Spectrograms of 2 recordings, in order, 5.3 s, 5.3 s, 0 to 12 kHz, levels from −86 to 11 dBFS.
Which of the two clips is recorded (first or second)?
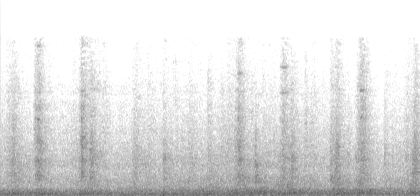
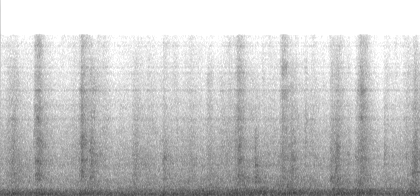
first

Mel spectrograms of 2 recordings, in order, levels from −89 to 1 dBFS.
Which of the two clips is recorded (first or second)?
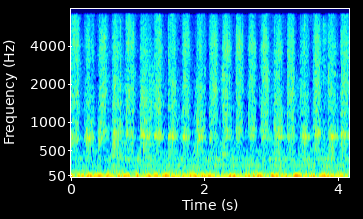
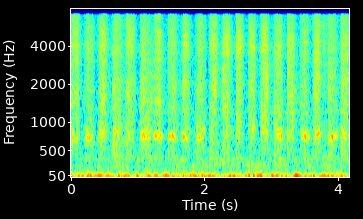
first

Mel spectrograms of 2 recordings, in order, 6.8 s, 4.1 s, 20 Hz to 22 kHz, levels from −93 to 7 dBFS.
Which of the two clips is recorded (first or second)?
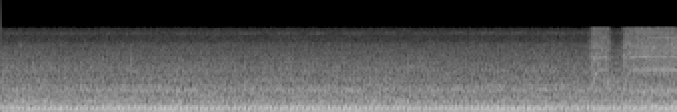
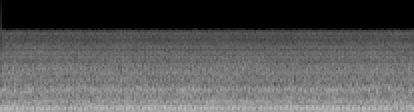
first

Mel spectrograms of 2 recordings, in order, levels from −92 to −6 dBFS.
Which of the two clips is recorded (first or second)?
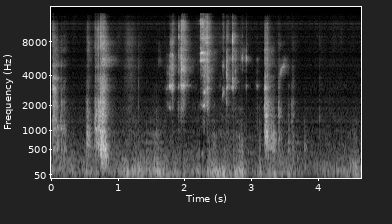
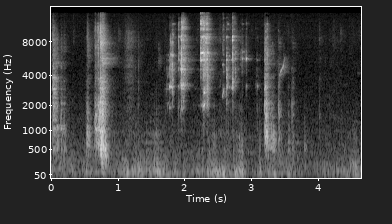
second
